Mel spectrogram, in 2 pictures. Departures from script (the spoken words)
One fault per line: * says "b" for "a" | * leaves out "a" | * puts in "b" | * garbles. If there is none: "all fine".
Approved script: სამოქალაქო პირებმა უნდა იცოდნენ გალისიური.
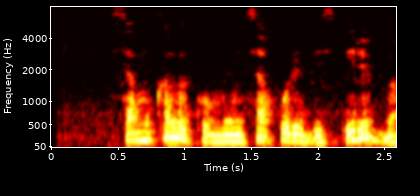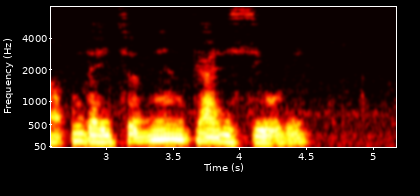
* puts in "მომსახურების"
